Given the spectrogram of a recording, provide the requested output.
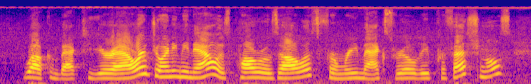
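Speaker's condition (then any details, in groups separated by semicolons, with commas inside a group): No condition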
